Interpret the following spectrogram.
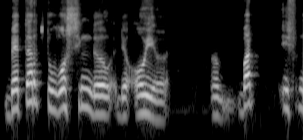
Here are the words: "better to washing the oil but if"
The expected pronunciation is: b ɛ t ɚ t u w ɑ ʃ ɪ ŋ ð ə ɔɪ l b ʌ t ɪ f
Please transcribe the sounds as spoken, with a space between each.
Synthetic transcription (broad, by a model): b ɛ t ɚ t u w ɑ s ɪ ŋ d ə ɔɪ l b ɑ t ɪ f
